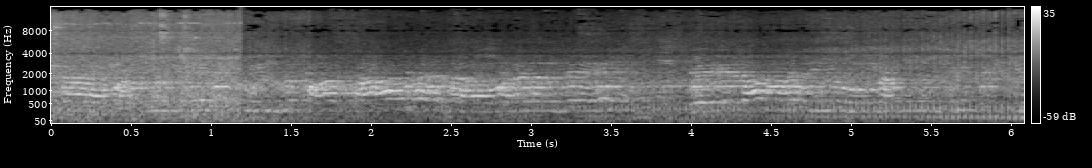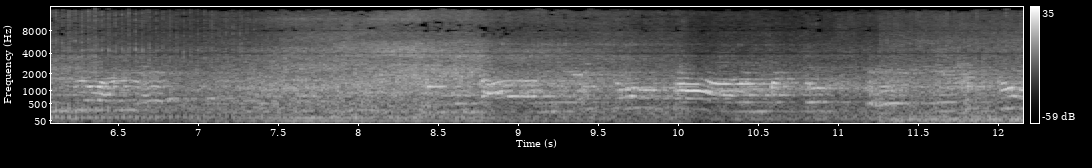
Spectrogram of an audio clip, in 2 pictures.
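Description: People talking close by over street traffic, with a bus engine rumbling past in the middle.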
